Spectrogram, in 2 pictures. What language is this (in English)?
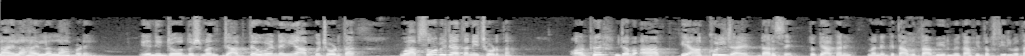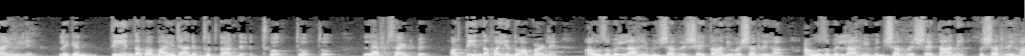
Urdu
